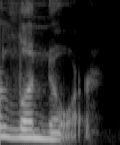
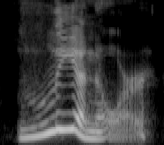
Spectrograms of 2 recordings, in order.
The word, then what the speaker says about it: Leonore: While some simply call her Lenore, I'm going to pronounce it Leonore, as it has been said in the movie Hollywoodland, and by Lois Lane herself, Phyllis Coates.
